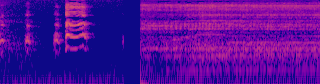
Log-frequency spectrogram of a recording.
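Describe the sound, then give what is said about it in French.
Hens cluck in a few short bursts during the first second, then the sound cuts out briefly and gives way to a steady, even hiss of background noise. “Les poules caquetaient.”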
